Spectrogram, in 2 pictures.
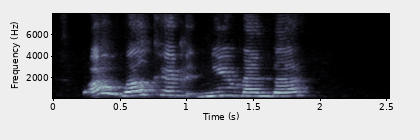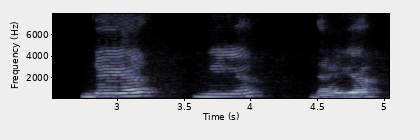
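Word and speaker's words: Nea: Naya. I think N-E-A is pronounced Naya.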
